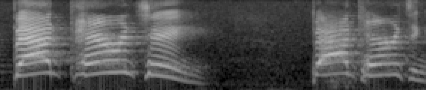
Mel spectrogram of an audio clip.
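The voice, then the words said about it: Yelling loudly. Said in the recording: “I'm yelling from across the street”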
